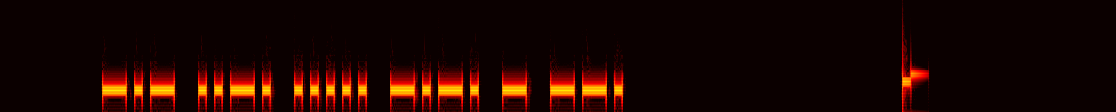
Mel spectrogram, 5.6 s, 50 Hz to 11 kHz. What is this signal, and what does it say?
Morse code, heard as a keyed tone, about 28 wpm, 700 Hz. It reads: KF5CTG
